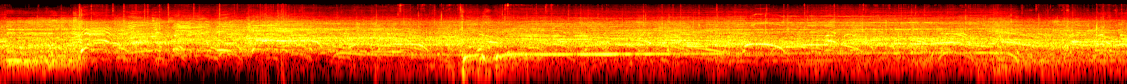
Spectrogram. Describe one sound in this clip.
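A crowd of men and women cheers and shouts excitedly.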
